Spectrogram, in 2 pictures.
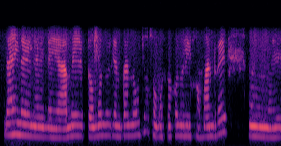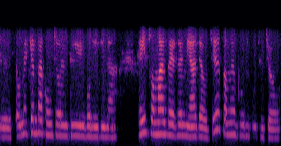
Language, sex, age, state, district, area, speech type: Odia, female, 45-60, Odisha, Sambalpur, rural, conversation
